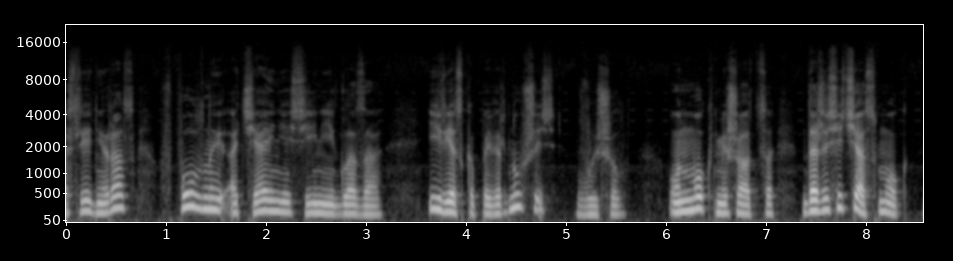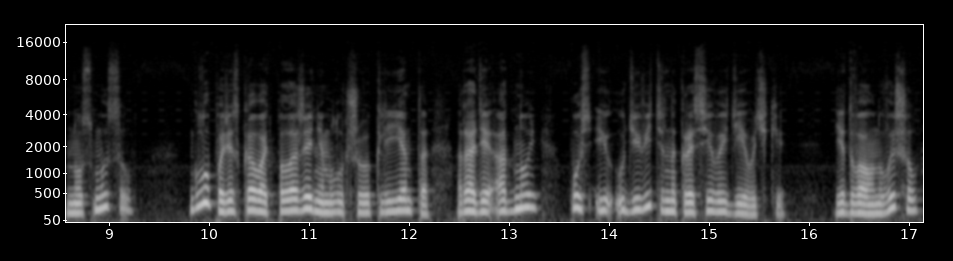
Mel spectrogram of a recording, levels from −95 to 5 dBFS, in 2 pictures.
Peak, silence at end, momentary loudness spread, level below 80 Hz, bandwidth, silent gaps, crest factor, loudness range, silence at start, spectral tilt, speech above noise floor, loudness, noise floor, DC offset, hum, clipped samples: -8 dBFS; 0.05 s; 12 LU; -64 dBFS; 11.5 kHz; none; 20 dB; 3 LU; 0 s; -8 dB/octave; 30 dB; -27 LUFS; -56 dBFS; under 0.1%; none; under 0.1%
